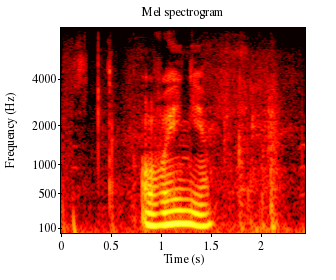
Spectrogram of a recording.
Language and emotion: Russian, neutral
